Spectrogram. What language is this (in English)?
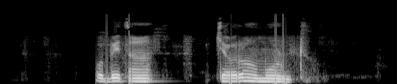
Indus Kohistani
